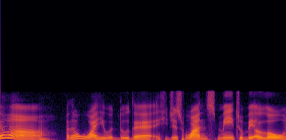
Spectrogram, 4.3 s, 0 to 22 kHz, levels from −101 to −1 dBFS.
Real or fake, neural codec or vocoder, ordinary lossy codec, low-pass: real; none; none; none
